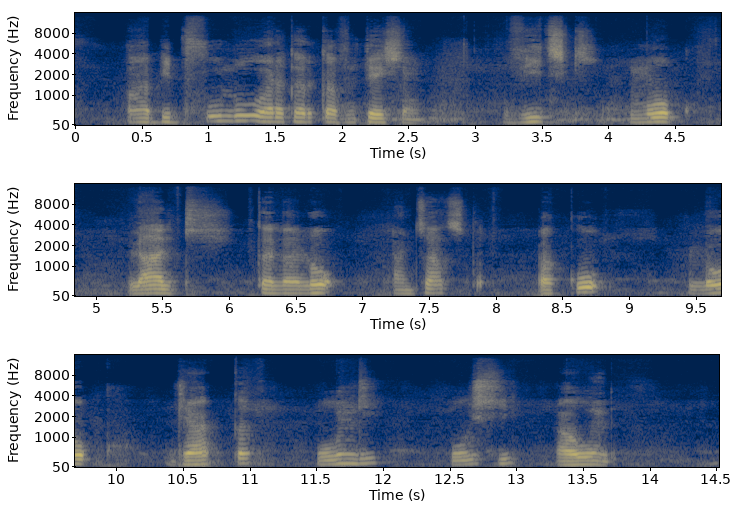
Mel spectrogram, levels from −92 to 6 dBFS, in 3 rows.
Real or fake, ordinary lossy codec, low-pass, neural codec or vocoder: fake; AAC, 48 kbps; 14.4 kHz; codec, 44.1 kHz, 2.6 kbps, DAC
